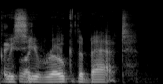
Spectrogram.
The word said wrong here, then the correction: Rouge: Is it Rouge? Rogue or Rouge? I was going to say, have we been saying it wrong at my house? – It's Rouge. – I'm pretty sure it's Rouge.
